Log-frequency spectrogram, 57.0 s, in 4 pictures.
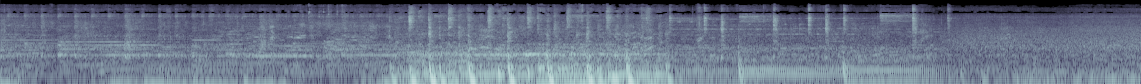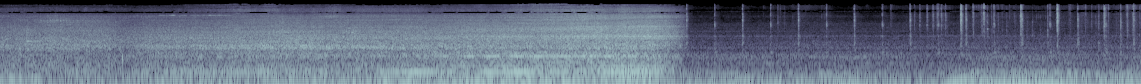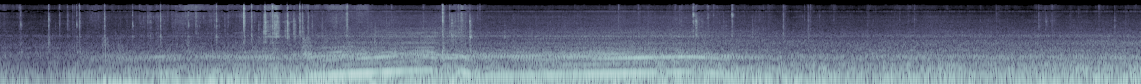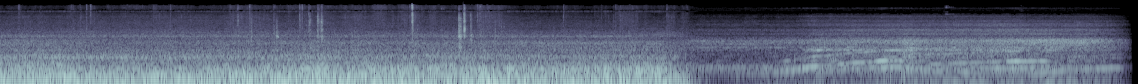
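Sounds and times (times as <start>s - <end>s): car engines on street: 0.0s - 57.0s
engine revving: 18.5s - 22.9s, 31.2s - 37.9s, 51.3s - 56.9s.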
